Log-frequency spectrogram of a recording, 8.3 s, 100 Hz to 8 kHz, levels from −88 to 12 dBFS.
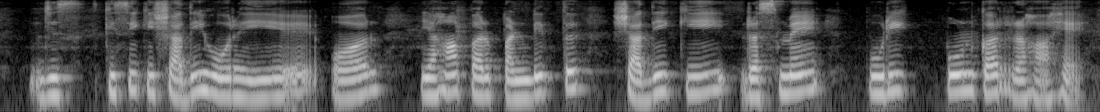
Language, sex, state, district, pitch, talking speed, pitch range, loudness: Hindi, female, Bihar, Samastipur, 205 Hz, 140 wpm, 185-220 Hz, -17 LUFS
